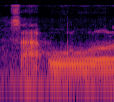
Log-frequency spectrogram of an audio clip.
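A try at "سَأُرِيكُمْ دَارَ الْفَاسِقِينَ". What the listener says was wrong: Sauri wawunya pendek.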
